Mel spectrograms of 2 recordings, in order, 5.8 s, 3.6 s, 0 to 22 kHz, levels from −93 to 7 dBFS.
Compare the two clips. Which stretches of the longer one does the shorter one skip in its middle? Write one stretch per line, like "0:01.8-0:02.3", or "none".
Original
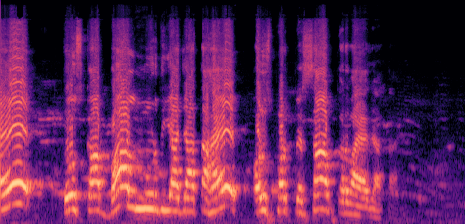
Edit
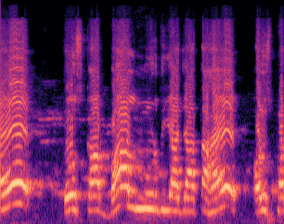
none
